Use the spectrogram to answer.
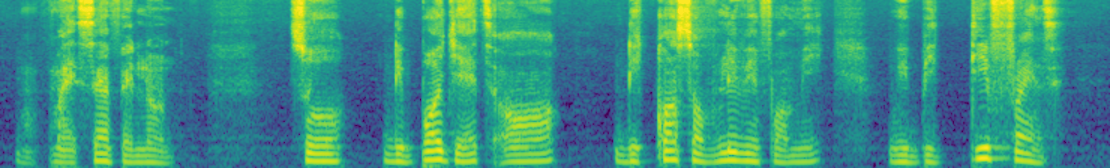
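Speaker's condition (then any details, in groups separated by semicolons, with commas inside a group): No condition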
